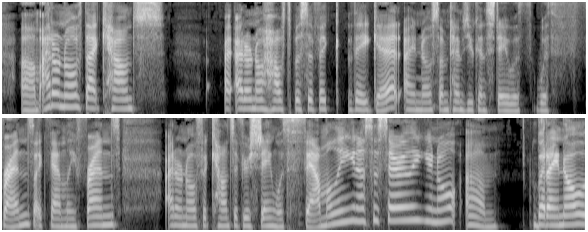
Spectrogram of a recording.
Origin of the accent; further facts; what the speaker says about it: Provo, Utah, United States; I grew up in a suburb. I grew up in Provo, Utah, and I don't remember seeing a lot of homeless people.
